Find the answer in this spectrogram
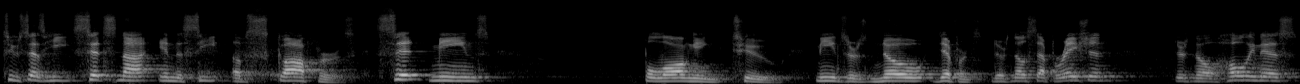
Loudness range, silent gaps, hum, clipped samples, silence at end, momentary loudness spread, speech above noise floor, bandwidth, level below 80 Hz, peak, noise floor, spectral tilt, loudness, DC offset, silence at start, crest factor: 3 LU; none; none; under 0.1%; 0 s; 15 LU; 41 dB; 15 kHz; -76 dBFS; -12 dBFS; -72 dBFS; -5 dB/octave; -31 LUFS; under 0.1%; 0.05 s; 20 dB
